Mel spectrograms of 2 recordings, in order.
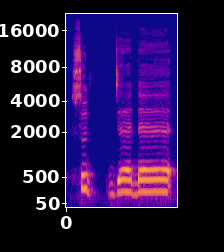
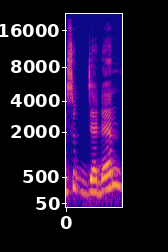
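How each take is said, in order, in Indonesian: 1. Kata ini diakhiri dengan vokal yang dipanjangkan. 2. Kata ini diakhiri dengan bunyi n. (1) "tapi dibacanya sujada" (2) "bukan sujadan"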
